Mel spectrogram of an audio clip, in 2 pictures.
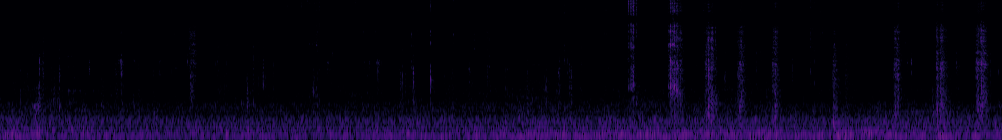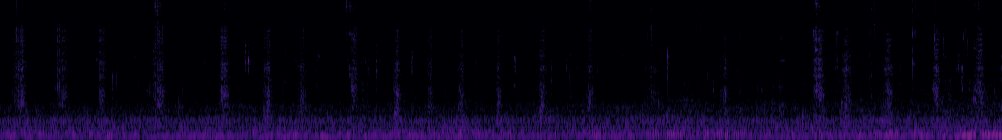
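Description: Faint close-up eating sounds: a person chewing mouthfuls of bibim-guksu (spicy cold noodles), with irregular soft clicks and crunches that come thicker from about ten seconds in, over a steady low hum.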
